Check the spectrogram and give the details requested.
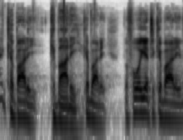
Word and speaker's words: Kabaddi: So you're playing this new sport called Kabibi, and you said you got to. Is it Kabibi? Kabaddi. Kabaddi.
